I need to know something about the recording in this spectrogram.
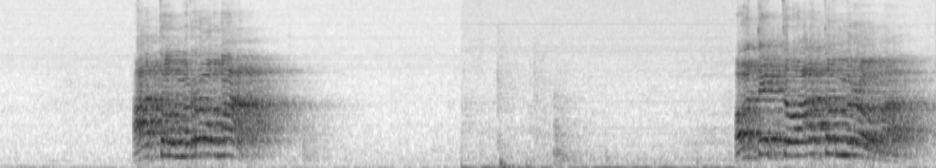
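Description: A young man speaks forcefully.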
